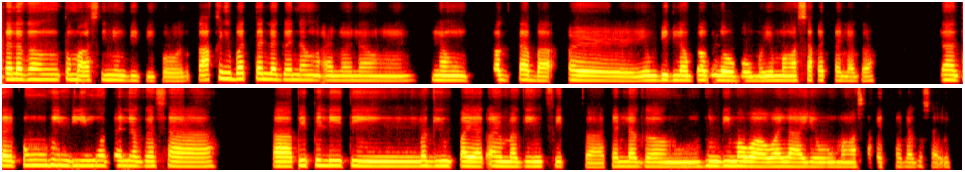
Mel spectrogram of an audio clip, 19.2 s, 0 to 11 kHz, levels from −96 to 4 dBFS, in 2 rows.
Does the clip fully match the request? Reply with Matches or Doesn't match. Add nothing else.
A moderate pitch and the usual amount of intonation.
Doesn't match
